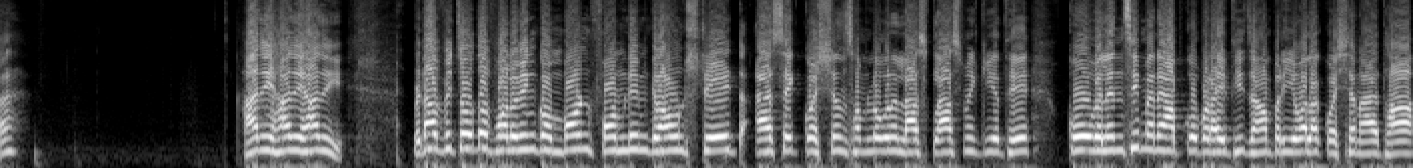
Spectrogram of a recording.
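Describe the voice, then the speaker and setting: High-pitched chatty male chemistry teacher. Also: clear, resonant tone, dry recording. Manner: chatty, jokey, calls students beta. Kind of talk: live online class with chat and polls.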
